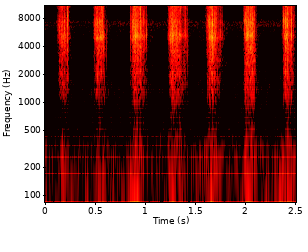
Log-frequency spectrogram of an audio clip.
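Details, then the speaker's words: Arrma Kraton V5 6S rear differential bearing turned by hand during a rebuild: gritty rasping bursts, about eight in under three seconds, instead of smooth rotation. The bearing is rough and needs replacing. "it should be nice and smooth and this one is got some noise in it so this bearing would need to be replaced"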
